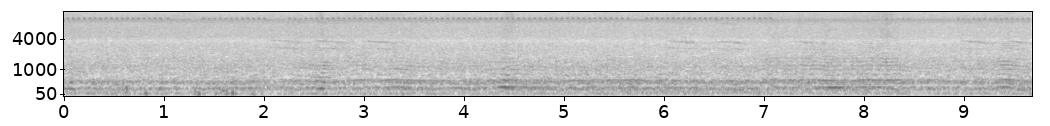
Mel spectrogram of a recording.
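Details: Bees of a 2017 nuc colony, recorded on 19 September 2018: a dense, steady low hum of many wings with soft brief swells, overlaid by a thin constant high-pitched whine.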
